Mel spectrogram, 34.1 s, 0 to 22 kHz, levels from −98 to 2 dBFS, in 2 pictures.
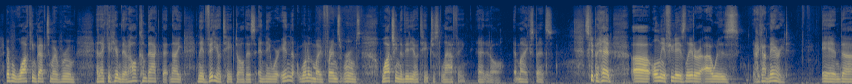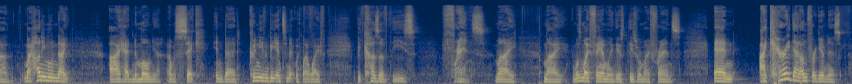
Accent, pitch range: American, 115-145 Hz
